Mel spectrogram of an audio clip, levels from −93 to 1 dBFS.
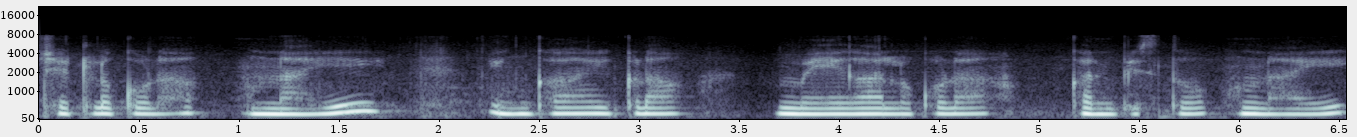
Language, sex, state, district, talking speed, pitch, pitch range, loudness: Telugu, male, Andhra Pradesh, Annamaya, 80 wpm, 205 Hz, 195-210 Hz, -14 LUFS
